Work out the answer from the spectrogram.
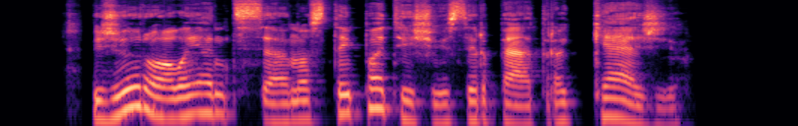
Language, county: Lithuanian, Klaipėda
